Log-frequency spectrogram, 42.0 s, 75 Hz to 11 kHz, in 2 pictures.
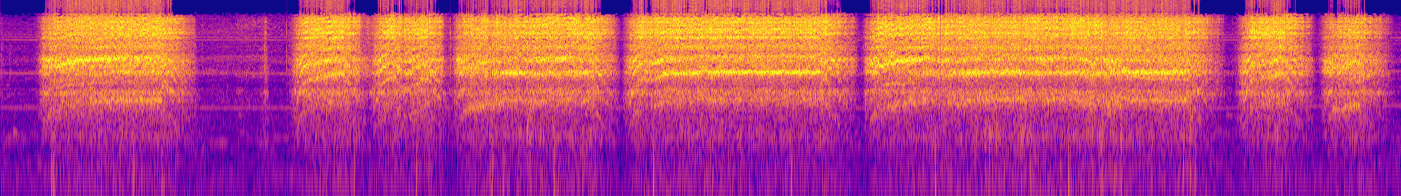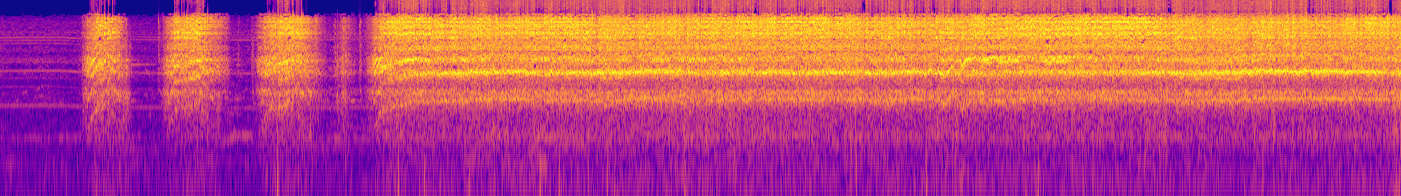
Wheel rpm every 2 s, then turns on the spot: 80, 100, 80, 140, 160, 220, 150, 220, 200, 90, 40, 50, 70, 120, 230, 220, 230, 230, 220, 220, 230.
none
